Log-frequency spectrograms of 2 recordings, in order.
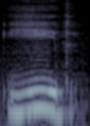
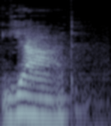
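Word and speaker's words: Yod: The first letter in Yahuah's name is the Yid letter. This letter is called Yad in modern Hebrew, but they mispronounce it because this letter actually has an E vowel sound. The Yid symbol has a E sound.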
